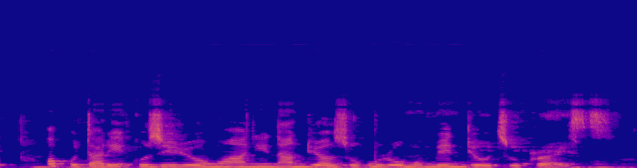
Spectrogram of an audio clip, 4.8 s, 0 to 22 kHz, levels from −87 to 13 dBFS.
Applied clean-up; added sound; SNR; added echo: none; none; none; none.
